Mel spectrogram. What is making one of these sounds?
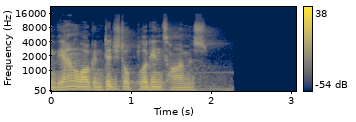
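A man speaks calmly and clearly, close to a microphone.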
